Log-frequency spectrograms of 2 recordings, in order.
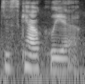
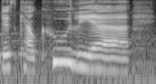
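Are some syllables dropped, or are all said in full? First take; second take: dropped; full. First: It is clipped, with syllables dropped, Southern style. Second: It is said with every syllable pronounced fully.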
